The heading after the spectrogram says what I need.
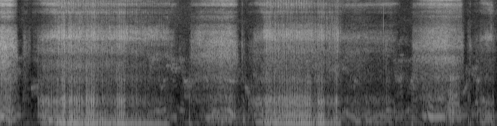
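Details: Male dog asleep, snoring heavily: loud, rough, rattling snores with several long drawn breaths and brief pauses between them.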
